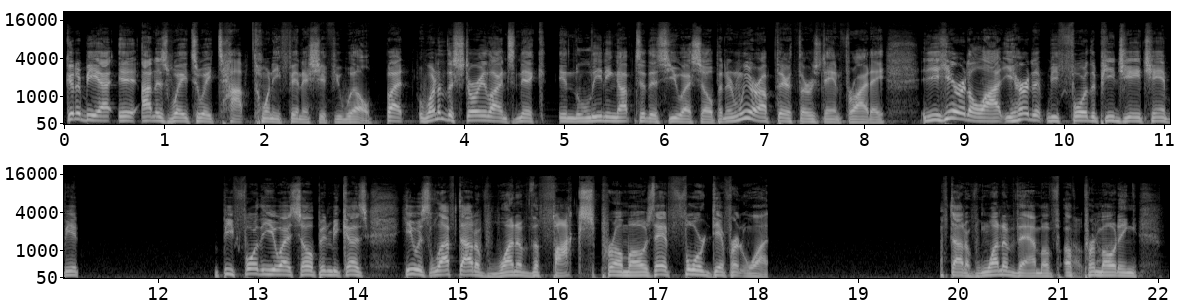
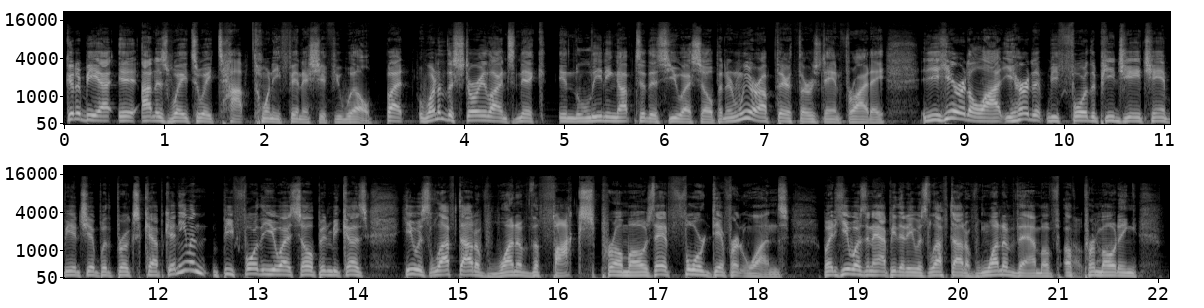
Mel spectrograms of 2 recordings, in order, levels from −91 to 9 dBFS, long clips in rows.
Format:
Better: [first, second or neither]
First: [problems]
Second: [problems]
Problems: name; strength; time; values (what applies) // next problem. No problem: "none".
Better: second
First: audio cutting out; at 11 s for 1.5 s and at 18 s for 1.5 s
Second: none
